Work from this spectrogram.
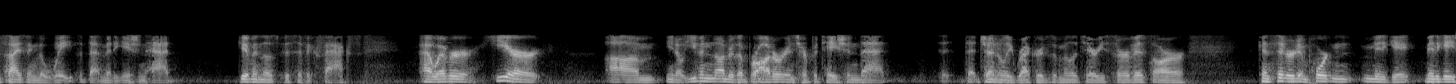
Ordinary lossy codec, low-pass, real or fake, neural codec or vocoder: AAC, 16 kbps; 7.2 kHz; fake; codec, 16 kHz, 0.3 kbps, FocalCodec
